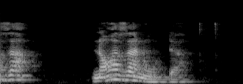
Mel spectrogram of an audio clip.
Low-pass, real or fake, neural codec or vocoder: 7.2 kHz; real; none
